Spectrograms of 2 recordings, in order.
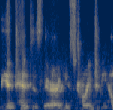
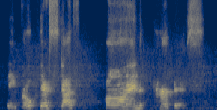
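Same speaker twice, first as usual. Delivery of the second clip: emphatic, every word stressed harder; 5 dB louder than usual. Reading a sentence aloud so listeners hear the difference, with extra emphasis. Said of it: "I'm reading them with a little bit more what's called emphasis".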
